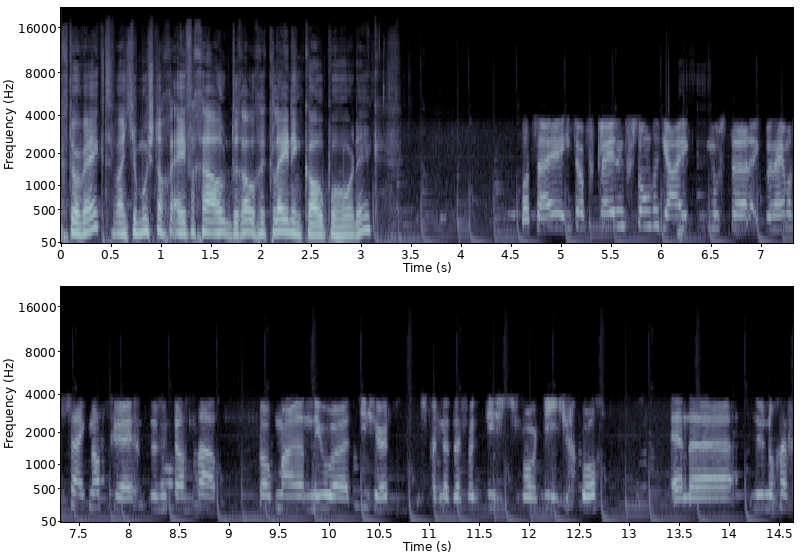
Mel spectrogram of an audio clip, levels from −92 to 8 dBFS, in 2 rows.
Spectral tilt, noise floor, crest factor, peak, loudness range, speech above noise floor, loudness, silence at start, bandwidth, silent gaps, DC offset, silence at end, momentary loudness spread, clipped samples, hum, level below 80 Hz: -5 dB/octave; -52 dBFS; 22 dB; -8 dBFS; 7 LU; 24 dB; -29 LUFS; 0 s; 17.5 kHz; none; under 0.1%; 0 s; 12 LU; under 0.1%; none; -56 dBFS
